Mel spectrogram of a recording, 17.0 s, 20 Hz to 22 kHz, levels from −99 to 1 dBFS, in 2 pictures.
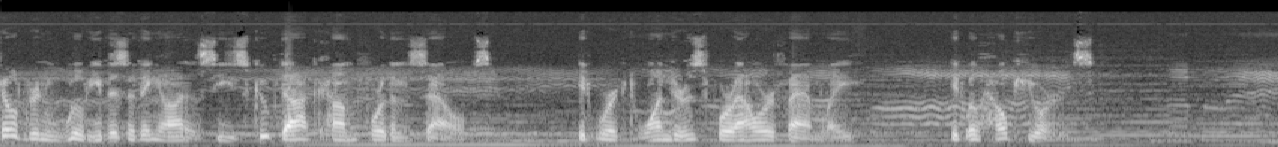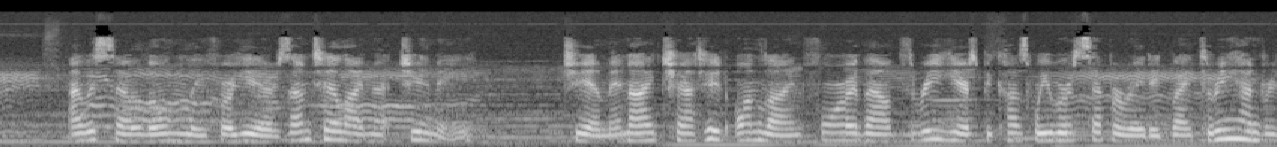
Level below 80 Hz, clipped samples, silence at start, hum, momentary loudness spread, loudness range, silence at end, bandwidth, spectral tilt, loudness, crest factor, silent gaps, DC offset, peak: -48 dBFS; under 0.1%; 0 s; none; 14 LU; 4 LU; 0 s; 15.5 kHz; -3 dB/octave; -18 LUFS; 18 dB; none; under 0.1%; 0 dBFS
